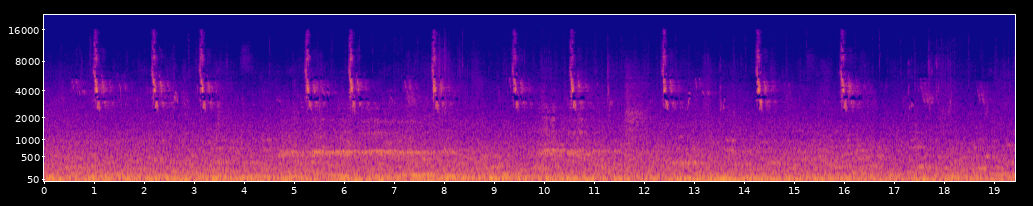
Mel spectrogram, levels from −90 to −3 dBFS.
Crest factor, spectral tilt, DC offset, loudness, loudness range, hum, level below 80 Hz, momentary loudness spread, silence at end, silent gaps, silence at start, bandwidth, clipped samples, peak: 18 dB; -5.5 dB/octave; under 0.1%; -32 LUFS; 3 LU; none; -34 dBFS; 6 LU; 0 s; none; 0 s; 16 kHz; under 0.1%; -12 dBFS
